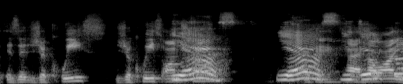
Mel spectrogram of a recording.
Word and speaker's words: Jacquees Armstrong: But I'm going to go ahead and call and let me know if I'm pronouncing this right. Is it Jacquees Armstrong?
